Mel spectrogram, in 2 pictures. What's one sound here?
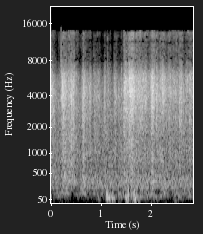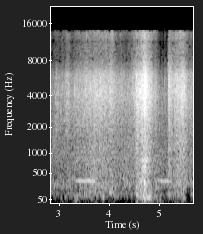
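Plastic wrapping rustles and crinkles close by.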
